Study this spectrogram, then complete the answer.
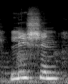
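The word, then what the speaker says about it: listen: लिसन to this story लिसन ये जो लिसन word है इसमें टी साइलेंट वर्ड रहता है ठीक है एस के बाद टी आया हो तो वह साइलेंट रहता है तो लिसन में हम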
